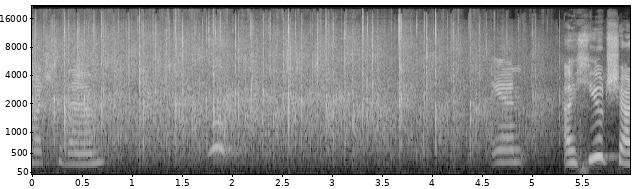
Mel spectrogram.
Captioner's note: applause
